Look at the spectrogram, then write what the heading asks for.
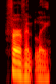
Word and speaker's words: fervently: It has 3 syllables, and the stress is on that first syllable, fervently.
